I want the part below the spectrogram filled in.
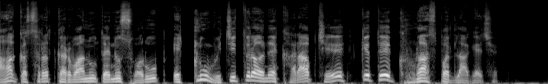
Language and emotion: Gujarati, disgusted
